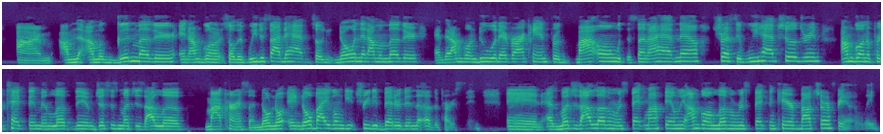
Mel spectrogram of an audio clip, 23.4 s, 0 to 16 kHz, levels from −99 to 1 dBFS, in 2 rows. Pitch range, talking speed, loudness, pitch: 175-205 Hz, 245 wpm, -23 LUFS, 195 Hz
